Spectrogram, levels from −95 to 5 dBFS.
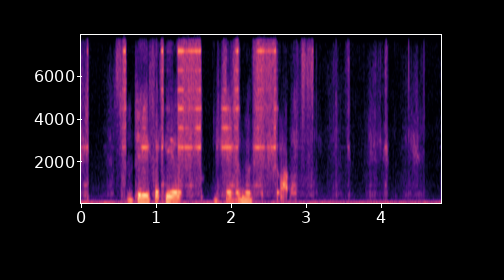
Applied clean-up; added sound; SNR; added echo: neural diffusion model UNIVERSE++.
